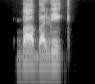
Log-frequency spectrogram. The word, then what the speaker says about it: babalik: Word for word it's huwag siyang babalik.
